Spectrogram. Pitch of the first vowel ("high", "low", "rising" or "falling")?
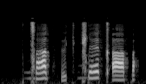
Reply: high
